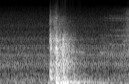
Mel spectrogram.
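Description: A single door swings shut with one soft, dull thunk in a quiet room, brief and close, followed by faint silence.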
